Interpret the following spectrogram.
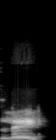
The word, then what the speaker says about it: les: So L-E-S is pronounced lay, and that is plural because it has an S onto the le.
